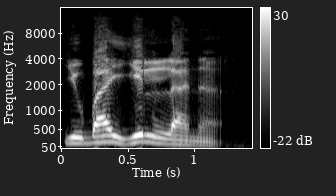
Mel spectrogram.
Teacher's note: Yubayyin lana dibacanya jadi n-nya hilang. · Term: idgham bila gunnah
